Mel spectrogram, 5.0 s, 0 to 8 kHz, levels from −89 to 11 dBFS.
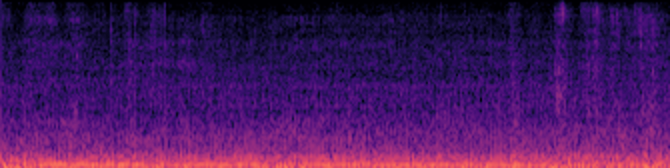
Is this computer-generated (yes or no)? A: yes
